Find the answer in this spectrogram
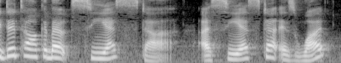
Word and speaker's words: siesta: pronunciation is Siesta esta so it's more of a t sound Siesta one more time Siesta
